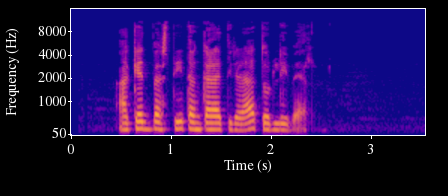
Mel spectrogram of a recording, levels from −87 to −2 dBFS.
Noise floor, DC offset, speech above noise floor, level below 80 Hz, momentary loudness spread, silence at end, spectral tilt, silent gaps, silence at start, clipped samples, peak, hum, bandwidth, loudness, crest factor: -72 dBFS; under 0.1%; 46 dB; -80 dBFS; 15 LU; 1.15 s; -5 dB/octave; none; 0.5 s; under 0.1%; -10 dBFS; none; 11.5 kHz; -27 LUFS; 20 dB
